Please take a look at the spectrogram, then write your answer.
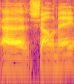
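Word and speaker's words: Chalamet: by your name yet but I know Timothy sha'lame I think it's pronounced has been getting a lot of buzz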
